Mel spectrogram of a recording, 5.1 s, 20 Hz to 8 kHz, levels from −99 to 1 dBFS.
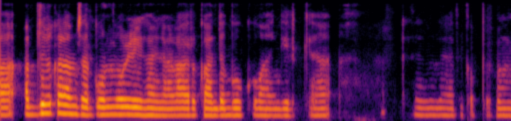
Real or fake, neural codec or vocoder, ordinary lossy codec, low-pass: fake; codec, 16 kHz, 4 kbps, FreqCodec, smaller model; none; 7.2 kHz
